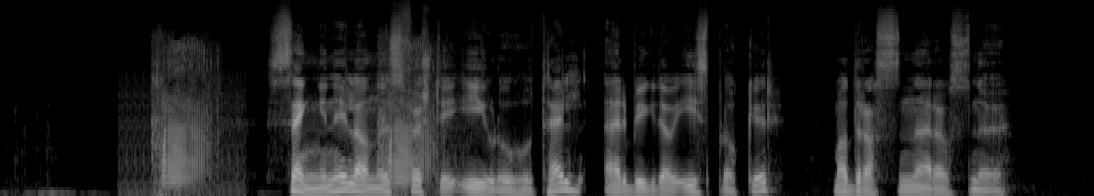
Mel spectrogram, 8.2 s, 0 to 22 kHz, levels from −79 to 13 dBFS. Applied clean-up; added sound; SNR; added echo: none; Fart; 8 dB; none.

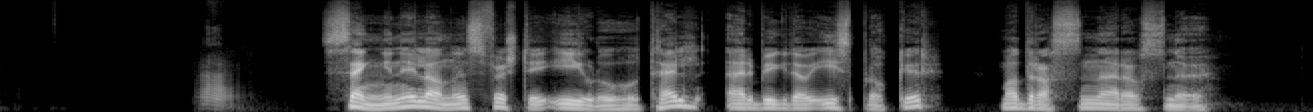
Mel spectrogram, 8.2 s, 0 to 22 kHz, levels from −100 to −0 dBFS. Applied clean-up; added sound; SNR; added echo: neural mask model DeepFilterNet 3.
